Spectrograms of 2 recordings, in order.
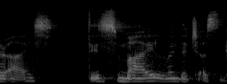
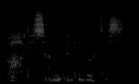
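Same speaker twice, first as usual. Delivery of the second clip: whisper, marvelling softly; awed whisper; 5 semitones higher, 9 dB quieter than usual. Retold or imitated. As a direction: hush your voice as if in wonder. Voicing Prabhupada's awe.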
